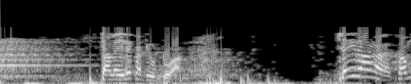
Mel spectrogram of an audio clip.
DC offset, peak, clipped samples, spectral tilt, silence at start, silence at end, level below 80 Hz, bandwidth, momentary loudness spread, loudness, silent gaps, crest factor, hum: under 0.1%; 0 dBFS; 2%; -6 dB/octave; 0 s; 0 s; -18 dBFS; 6 kHz; 15 LU; -10 LUFS; none; 10 dB; none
